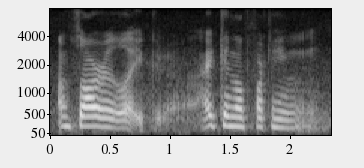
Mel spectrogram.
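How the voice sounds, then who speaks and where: A woman with a Serbian accent musing aloud about life in a halting, self-correcting way, swearing casually now and then. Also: mid-range voice, fairly even intonation, creaky, darkish tone, slight background noise. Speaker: vlogger. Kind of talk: rambling philosophical musing. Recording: muffled lo-fi audio.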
